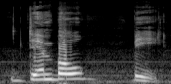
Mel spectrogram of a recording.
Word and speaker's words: Dimbleby: The other is the biography of the Prince of Wales by Jonathan Dimbleby, a detailed portrait of King Charles written when he was still the Prince of Wales.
